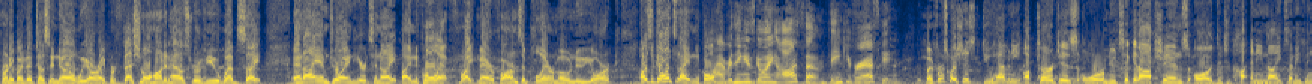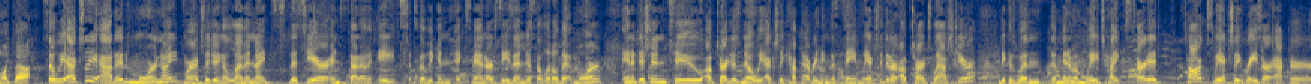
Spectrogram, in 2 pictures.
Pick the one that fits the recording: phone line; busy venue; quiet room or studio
busy venue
